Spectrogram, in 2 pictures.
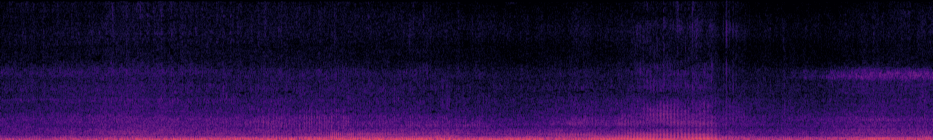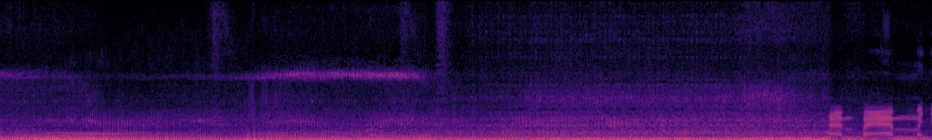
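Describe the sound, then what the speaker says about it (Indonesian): A bus on the road toward West Sumatra drives along with a loud engine drone and gear changes, its pitch rising and dropping as it accelerates, close and steady throughout. "Menjadi bus pertama masuk menuju Sumatera Barat."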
